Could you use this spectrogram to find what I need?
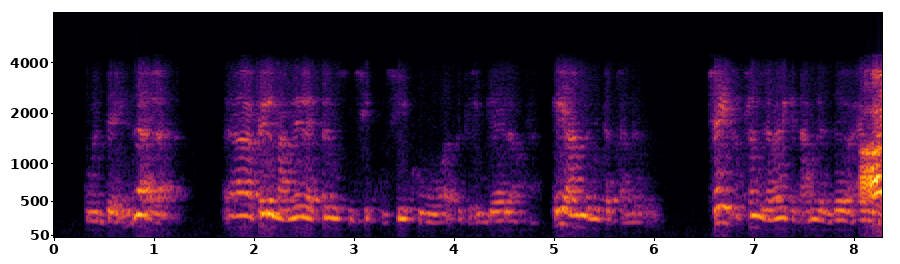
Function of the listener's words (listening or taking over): taking over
